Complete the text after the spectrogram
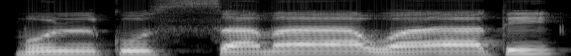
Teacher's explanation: کاف کو باریک کرنا ہے، سین کے ساتھ ملانا ہے، سین مشدد ہے، غنہ کریں گے. ملک السماوات، میم کے اوپر کڑا زبر ہے، واو کے اوپر کڑا زبر ہے، ایک الف کے لمٹ میں کھینچنا ہے.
